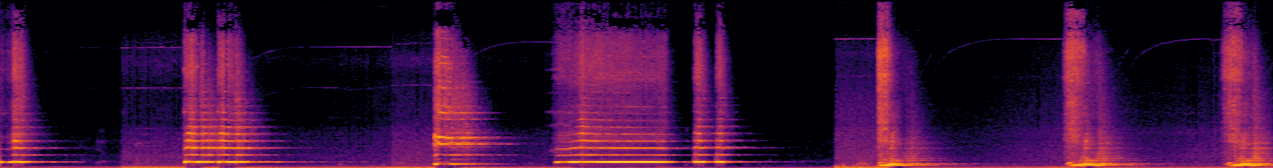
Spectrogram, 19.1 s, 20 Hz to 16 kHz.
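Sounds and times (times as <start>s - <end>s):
steam whistle blasts: 0.0s - 1.3s, 2.7s - 4.7s, 6.5s - 12.0s, 13.2s - 14.6s, 15.9s - 17.5s, 18.3s - 19.0s.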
